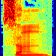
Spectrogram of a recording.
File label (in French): "seng4", chinois; Cours-de-Chinois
